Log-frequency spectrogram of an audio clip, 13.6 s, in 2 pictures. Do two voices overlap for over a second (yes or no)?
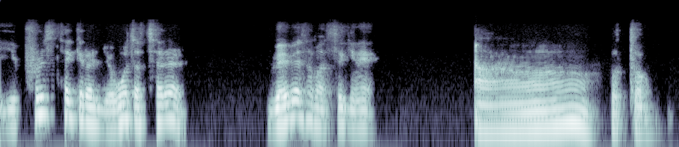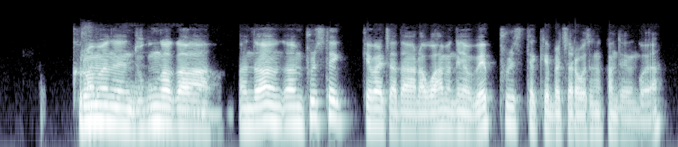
yes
